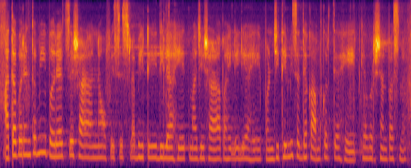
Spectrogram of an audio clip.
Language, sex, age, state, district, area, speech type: Marathi, female, 30-45, Maharashtra, Buldhana, urban, spontaneous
